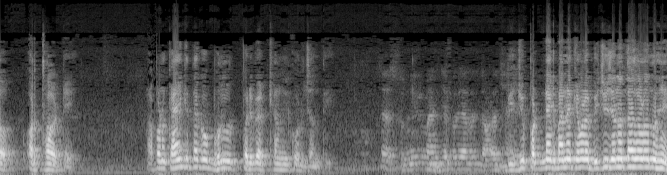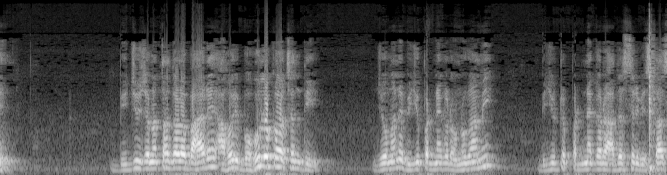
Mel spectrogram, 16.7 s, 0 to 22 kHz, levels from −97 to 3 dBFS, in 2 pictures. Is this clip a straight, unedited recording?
yes; 0 cuts

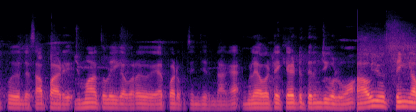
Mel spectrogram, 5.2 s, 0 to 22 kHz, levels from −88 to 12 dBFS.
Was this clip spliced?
no; 0 cuts

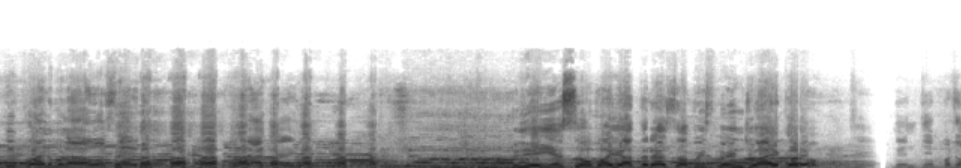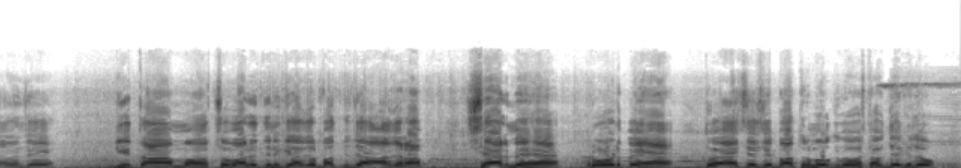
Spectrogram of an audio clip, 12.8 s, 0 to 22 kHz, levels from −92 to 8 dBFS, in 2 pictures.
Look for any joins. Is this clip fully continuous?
no; 1 cut; at 5.6 s

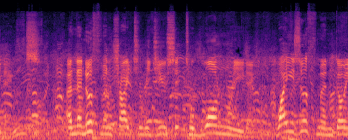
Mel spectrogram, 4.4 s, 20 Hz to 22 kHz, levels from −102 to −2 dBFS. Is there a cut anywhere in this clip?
no; 0 cuts

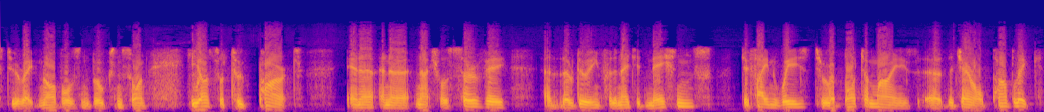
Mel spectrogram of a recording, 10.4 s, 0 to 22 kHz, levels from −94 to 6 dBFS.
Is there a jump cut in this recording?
no; 0 cuts

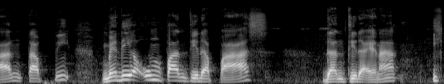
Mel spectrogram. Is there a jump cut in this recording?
no; 0 cuts

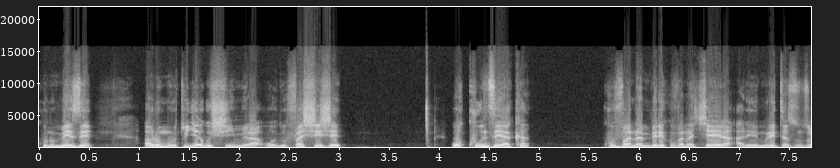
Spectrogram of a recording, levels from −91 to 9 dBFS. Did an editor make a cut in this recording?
no; 0 cuts

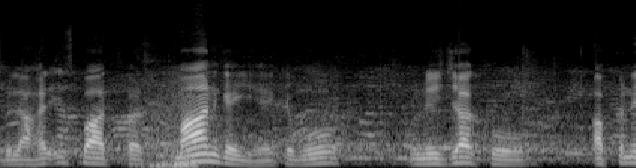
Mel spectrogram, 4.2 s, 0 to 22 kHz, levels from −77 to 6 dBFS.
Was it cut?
yes; 1 cut; at 1.1 s

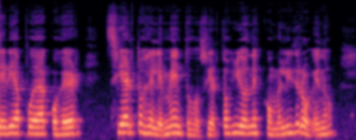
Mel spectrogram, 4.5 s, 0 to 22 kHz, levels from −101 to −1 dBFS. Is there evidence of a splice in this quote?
no; 0 cuts

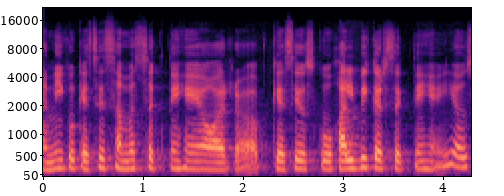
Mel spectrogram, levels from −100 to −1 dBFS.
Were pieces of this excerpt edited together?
no; 0 cuts

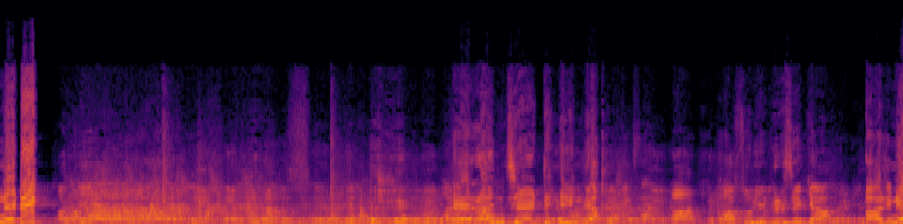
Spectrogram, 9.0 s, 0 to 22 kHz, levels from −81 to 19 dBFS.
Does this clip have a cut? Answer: no; 0 cuts

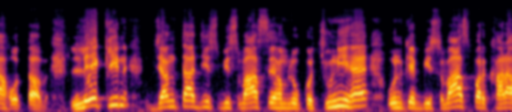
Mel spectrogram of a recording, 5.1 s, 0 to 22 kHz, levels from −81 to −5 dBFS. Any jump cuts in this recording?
no; 0 cuts

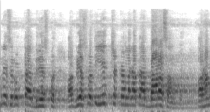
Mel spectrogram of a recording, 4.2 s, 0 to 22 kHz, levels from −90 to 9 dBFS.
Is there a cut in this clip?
yes; 1 cut; at 1.2 s

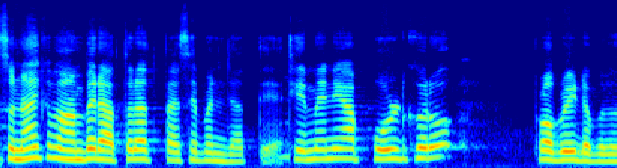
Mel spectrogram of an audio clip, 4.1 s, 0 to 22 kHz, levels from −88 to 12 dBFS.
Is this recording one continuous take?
no; 1 cut; at 1.9 s

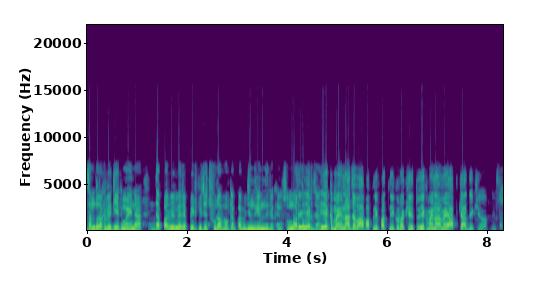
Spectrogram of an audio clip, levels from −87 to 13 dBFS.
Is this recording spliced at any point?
no; 0 cuts

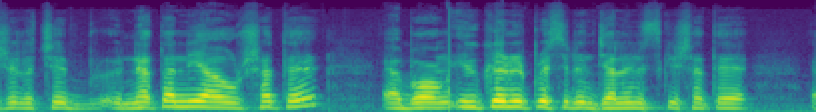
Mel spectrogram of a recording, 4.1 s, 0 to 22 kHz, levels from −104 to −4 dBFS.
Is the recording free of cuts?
no; 1 cut; at 2.2 s

